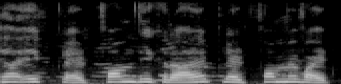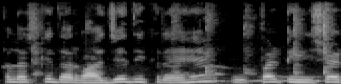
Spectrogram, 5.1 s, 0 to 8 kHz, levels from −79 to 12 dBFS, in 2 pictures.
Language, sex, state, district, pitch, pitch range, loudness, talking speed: Hindi, female, Chhattisgarh, Bilaspur, 245 Hz, 225-255 Hz, -16 LUFS, 220 wpm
